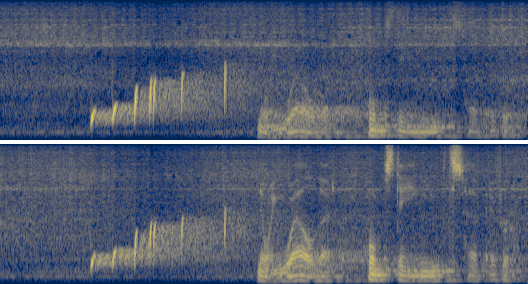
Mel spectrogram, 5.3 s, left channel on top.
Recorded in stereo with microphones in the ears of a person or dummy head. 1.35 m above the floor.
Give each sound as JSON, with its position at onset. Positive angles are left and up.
{"t": 0.9, "sound": "a pop", "side_deg": 15, "distance_m": 0.8}
{"t": 2.6, "sound": "a man speaking", "side_deg": -60, "distance_m": 1.3}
